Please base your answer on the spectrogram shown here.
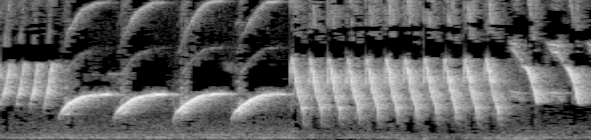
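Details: {'caption': 'Canary lure song meant to set other canaries singing: four loud, looping upslurred whistles, then a rapid, dense trill of short repeated notes that closes with a few falling chips.'}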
